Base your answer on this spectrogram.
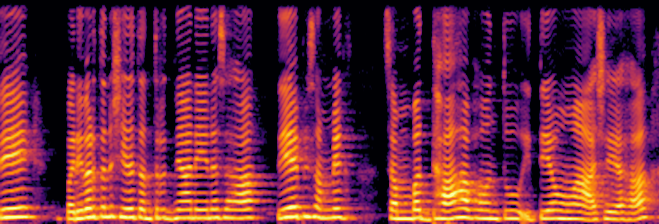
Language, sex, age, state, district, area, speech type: Sanskrit, female, 18-30, Karnataka, Bagalkot, urban, spontaneous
